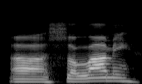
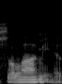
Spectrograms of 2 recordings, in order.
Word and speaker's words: Salami: Revolutionary Guard Commander-in-Chief Hossein Salami, excuse me, not salami. It's almost spelled like it, Salami, had arrived in the area.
